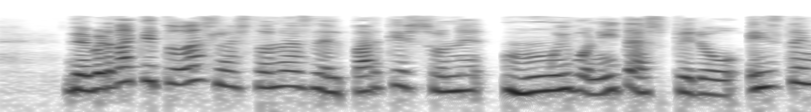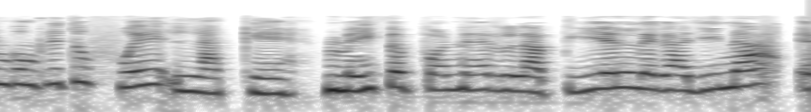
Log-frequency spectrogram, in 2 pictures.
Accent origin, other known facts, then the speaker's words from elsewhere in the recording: Barcelona, Catalonia, Spain; Barcelona, mi tierra natal.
